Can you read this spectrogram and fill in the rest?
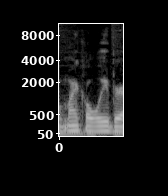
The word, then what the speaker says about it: Michael Weber: Oh, no, actually, what's really funny, in Utah, sorry to keep this going, but in Utah, in Salt Lake City, there's a university, and it's called Weber State University. It's spelled with one B. It's spelled with Weber.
